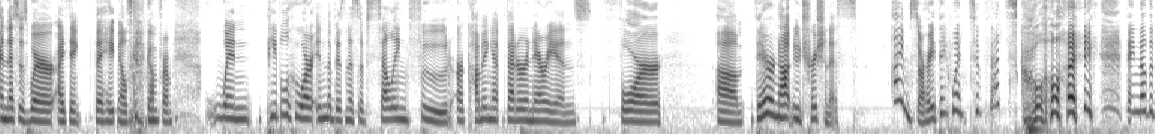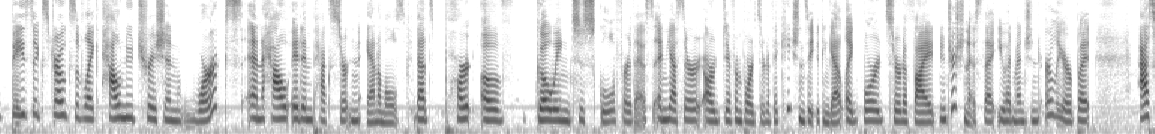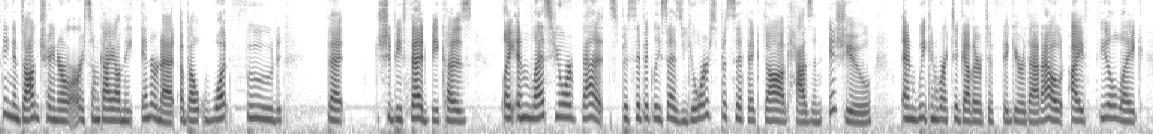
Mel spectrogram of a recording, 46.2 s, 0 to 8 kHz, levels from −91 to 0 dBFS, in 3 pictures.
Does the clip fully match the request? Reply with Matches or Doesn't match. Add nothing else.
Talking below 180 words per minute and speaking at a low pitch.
Doesn't match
